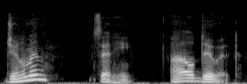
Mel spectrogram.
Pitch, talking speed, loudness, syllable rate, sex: 140 Hz, 145 wpm, -16 LUFS, 5.6 syllables/s, male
